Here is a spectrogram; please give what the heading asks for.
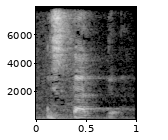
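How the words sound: The final consonant is a d sound. "orang Sunda bilang ustad jadi ustad"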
